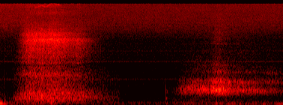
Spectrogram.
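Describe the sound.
Two quiet, airy breaths, the first longer and brighter and the second following after a pause, are taken during a guided meditation; faint and unaccompanied, with no talking.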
